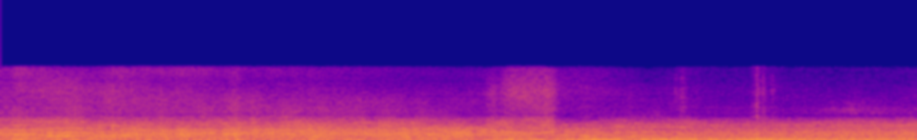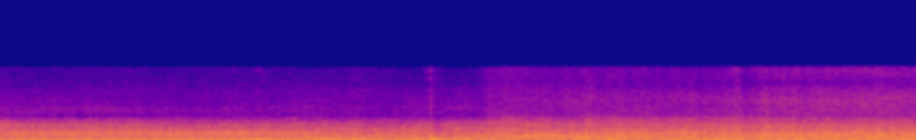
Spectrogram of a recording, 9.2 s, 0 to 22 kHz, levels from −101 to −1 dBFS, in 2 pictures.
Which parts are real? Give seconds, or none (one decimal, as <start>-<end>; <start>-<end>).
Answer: 3.5-6.1; 7.5-9.2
